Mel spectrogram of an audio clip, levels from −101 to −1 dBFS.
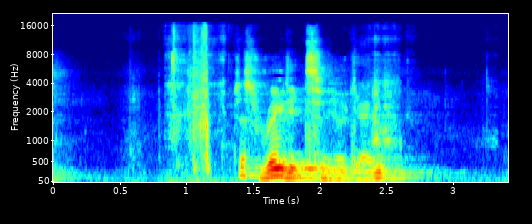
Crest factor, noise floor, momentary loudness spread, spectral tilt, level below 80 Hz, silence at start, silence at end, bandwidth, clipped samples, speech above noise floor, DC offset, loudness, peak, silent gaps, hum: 22 dB; -63 dBFS; 24 LU; -6.5 dB/octave; -58 dBFS; 0.9 s; 0.8 s; 16 kHz; under 0.1%; 41 dB; under 0.1%; -22 LUFS; -4 dBFS; none; none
